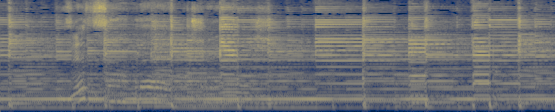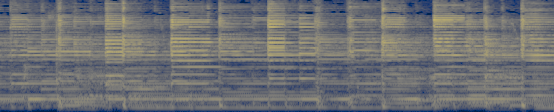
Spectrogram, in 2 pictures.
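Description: Instrumental passage of an acoustic guitar strummed in a steady rhythm, with a Fender Bass VI playing underneath. The strumming stops on a last chord at the very end.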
